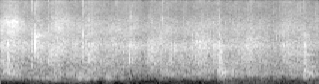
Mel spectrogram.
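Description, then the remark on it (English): A crowd applauds steadily for cookies, many hands clapping in a dense, crackling wash that holds an even loudness for the whole stretch, with no voices rising above it. “I like that you all clap for cookies.”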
